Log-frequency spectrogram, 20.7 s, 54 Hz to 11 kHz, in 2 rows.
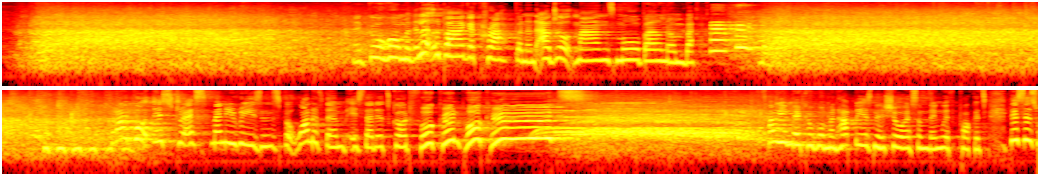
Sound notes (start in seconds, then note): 0.0 audience laughing; 7.0 Sarah imitates horn honking; 7.1 audience laughing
